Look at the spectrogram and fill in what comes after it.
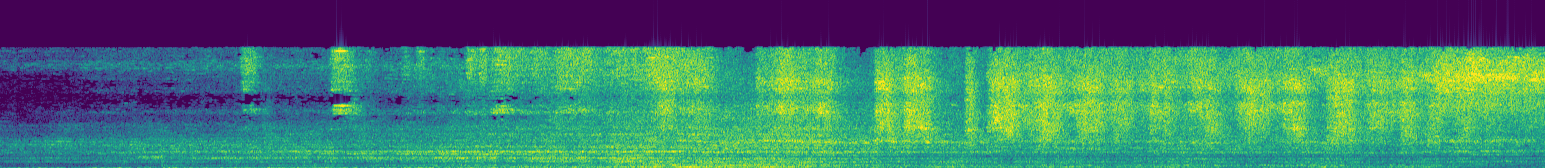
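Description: Queensland Rail electric suburban train approaching and running past along the platform. Its sound builds to a peak about seven seconds in and stays loud, with a steady whine from the train. In the second half comes a rapid regular run of clicks as the wheels pass over the rail joints.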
